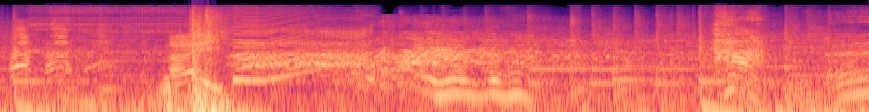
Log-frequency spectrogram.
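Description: Slapstick sound effects over background music: a sharp slap-like hit about a second in, the loudest moment, with quick sliding, wobbling tones around it.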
